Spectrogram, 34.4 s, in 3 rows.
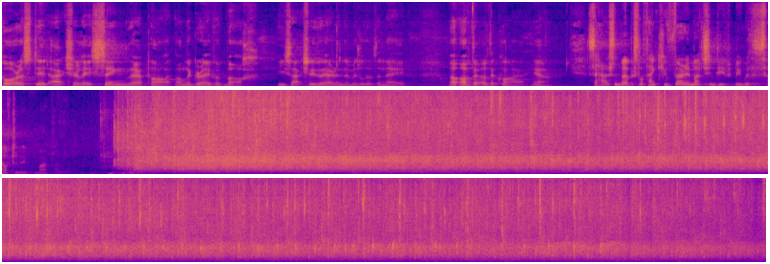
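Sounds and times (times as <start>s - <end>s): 
speech: 0.0s - 12.4s
large audience applause in a concert hall: 13.0s - 34.4s.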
